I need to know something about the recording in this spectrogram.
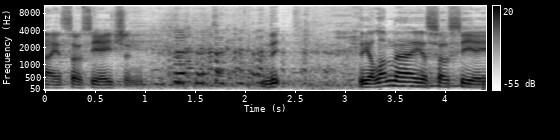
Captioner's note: laughter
